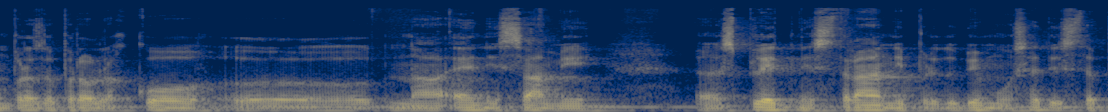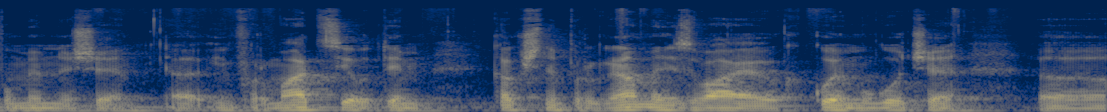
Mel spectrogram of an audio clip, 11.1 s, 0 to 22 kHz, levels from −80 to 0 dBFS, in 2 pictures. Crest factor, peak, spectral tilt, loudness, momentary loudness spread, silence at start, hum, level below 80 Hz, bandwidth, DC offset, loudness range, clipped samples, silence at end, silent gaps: 18 dB; -10 dBFS; -5 dB/octave; -28 LUFS; 9 LU; 0 s; none; -42 dBFS; 16.5 kHz; under 0.1%; 2 LU; under 0.1%; 0 s; none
